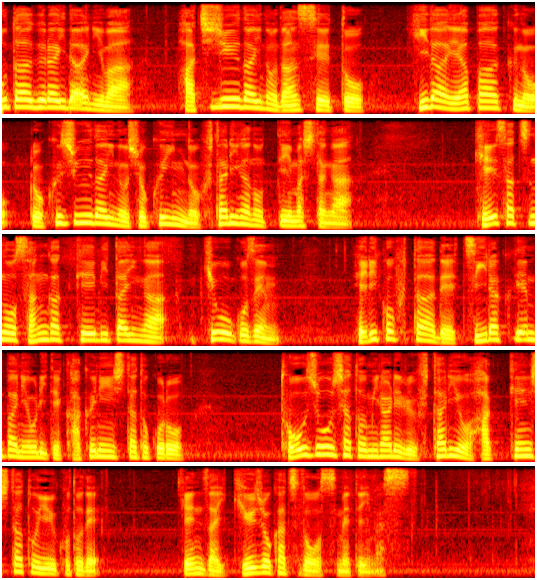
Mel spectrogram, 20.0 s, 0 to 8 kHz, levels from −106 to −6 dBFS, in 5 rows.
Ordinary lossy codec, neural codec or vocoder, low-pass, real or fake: none; none; 7.2 kHz; real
